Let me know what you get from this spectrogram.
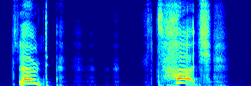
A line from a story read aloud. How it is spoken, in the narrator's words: she croaked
